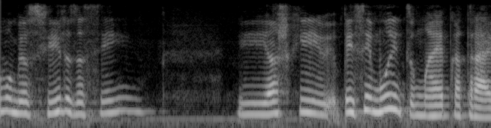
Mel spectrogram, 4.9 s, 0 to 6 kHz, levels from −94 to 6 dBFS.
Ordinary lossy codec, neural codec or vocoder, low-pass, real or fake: AAC, 48 kbps; codec, 16 kHz, 16 kbps, FreqCodec, smaller model; 5.4 kHz; fake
